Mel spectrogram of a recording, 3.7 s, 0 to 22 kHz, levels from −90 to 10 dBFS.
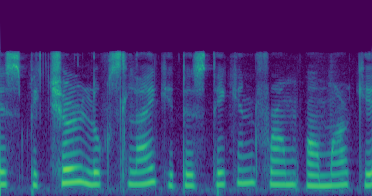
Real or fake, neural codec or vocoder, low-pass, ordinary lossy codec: real; none; 7.2 kHz; none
